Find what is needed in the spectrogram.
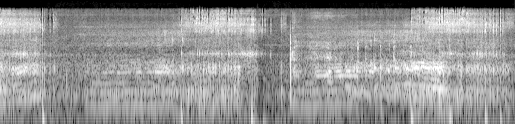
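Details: Five young women asleep on holiday after a nightclub and drinking alcohol, with low, rattling snores that overlap and alternate over steady room noise; snoring.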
